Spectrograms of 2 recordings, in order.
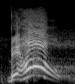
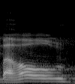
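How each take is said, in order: First: It is shouted as an exclamation. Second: It is said flatly, like ordinary reading.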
